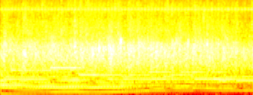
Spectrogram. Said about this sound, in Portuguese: pode aplaudir o Senhor.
